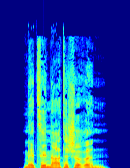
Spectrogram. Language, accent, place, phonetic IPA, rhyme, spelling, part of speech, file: German, Germany, Berlin, [mɛt͡seˈnaːtɪʃəʁən], -aːtɪʃəʁən, mäzenatischeren, adjective, De-mäzenatischeren.ogg
- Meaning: inflection of mäzenatisch: 1. strong genitive masculine/neuter singular comparative degree 2. weak/mixed genitive/dative all-gender singular comparative degree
